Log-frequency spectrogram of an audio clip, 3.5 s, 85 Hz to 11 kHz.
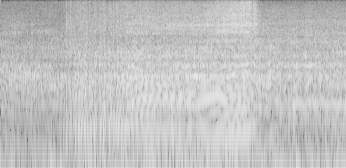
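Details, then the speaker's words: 2025 Husqvarna TE250 two-stroke on desert trails: revs climb cleanly, then a brief dead spot stumbles and sags mid-throttle through second into third; fuelling seems rich or loaded up in that part of the mapping, cause suspected, not confirmed. "just a little bit got a hiccup. It's a little dirty there in that spot. Almost like if there was a carb bike, you would think it was a little too rich."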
